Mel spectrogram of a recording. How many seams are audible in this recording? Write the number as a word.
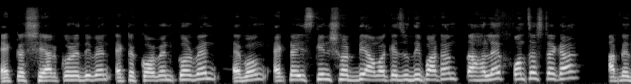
zero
